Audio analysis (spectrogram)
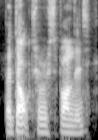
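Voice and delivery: plain reading voice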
